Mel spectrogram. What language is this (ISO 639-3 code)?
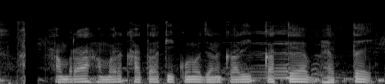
mai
